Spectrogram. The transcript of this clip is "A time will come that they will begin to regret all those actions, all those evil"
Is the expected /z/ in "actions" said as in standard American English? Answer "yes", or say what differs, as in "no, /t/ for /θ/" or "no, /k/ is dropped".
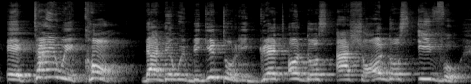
no, /z/ is dropped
